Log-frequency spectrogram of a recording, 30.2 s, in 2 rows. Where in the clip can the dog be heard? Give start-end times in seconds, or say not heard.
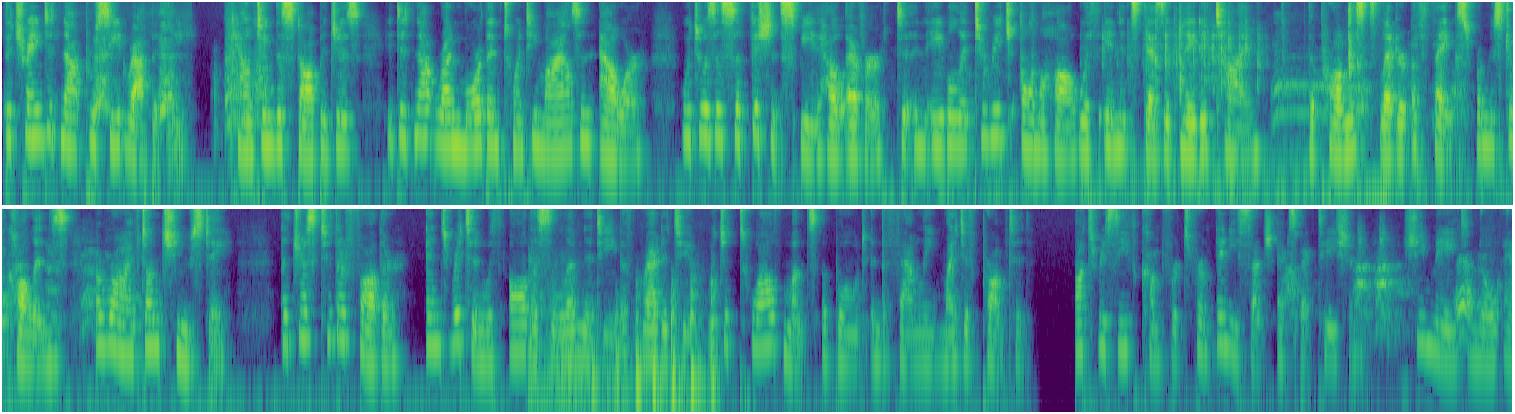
0.0-2.8, 12.6-16.6, 27.9-30.0.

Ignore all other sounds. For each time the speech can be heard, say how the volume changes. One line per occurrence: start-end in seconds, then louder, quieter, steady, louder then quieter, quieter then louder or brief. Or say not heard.
0.0-30.1 quieter.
